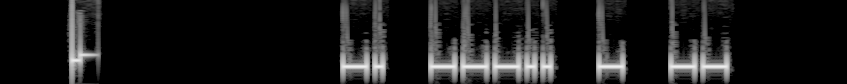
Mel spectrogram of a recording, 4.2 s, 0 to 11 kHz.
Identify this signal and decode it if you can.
Morse code, heard as a keyed tone, about 30 wpm, spaced as for 22 wpm, 700 Hz. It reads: N8TM
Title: USA Call Signs - 2x Character Spacing - 30wpm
